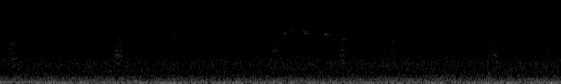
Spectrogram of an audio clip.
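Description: Quiet outdoor background: a steady low rumble with faint bird chirps scattered through it, including a short descending call about halfway through.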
